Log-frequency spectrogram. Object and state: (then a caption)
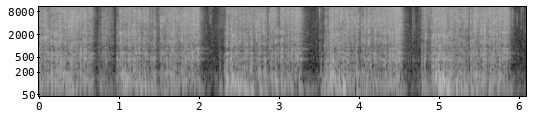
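Plastic bubble wrap sheet. A large clear plastic bubble wrap sheet is held flat and scratched with long nails, making dense, bright crackling and rustling in sustained bursts. Brief quiet gaps break up the scratching.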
